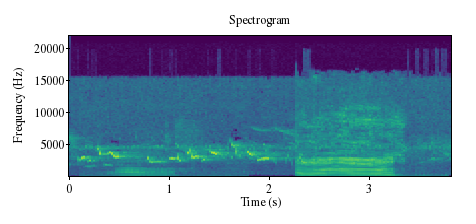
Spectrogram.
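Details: Morning moos from cows walking from the field back to the barn: a softer lowing moo, a short pause, then a louder, rich, drawn-out moo, with chirping birds behind.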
